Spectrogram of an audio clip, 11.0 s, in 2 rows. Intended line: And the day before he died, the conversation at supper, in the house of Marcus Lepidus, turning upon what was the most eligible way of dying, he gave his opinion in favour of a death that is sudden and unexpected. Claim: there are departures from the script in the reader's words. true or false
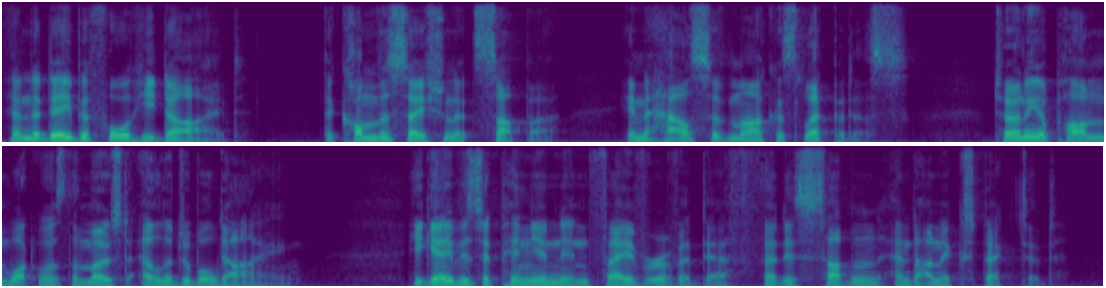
true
